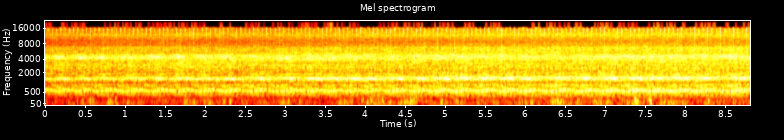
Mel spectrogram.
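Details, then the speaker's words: Mitsubishi Mirage with 26,000 km, engine suddenly got noisy while driving; at idle a steady whining hum on top, traced to a rough alternator bearing, then the belt is removed to hand-spin it. "malakas alternator alternator daw sabi ng kasama ko malakas"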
